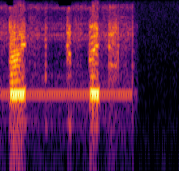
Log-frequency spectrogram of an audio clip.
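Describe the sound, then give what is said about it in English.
Telephone tones as a number is dialed and the call connects: a steady mid-pitched tone with a few louder bursts over it, then silence. “Okay, let's see if it goes through right now. I'm dialing the number right now.”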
